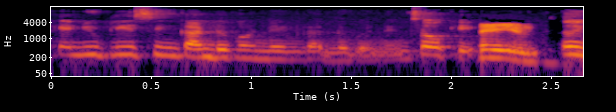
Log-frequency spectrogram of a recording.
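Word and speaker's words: Kandukondain: Like, okay, I'm not going to mispronounce it. You say it. What? How do you say it? Kandu Kunde. Kandu Kondain.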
